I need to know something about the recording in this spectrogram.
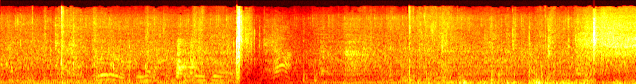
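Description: A person speaking briefly, with wind on the microphone. There is one sharp knock a little over two seconds in, and a few soft low thuds near the end.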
